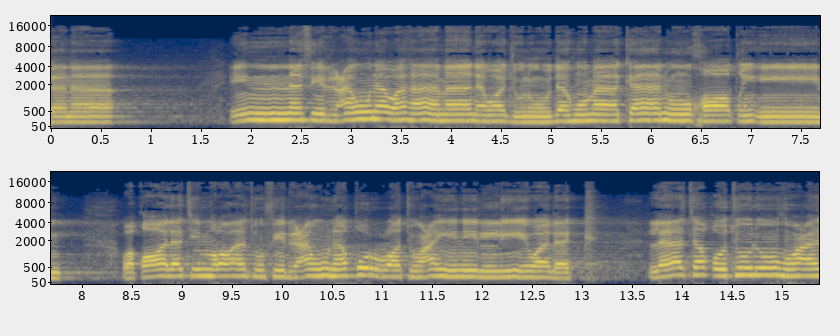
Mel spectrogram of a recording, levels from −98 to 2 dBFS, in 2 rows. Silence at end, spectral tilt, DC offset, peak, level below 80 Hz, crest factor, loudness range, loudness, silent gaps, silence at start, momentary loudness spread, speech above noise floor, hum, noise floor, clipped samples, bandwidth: 0 s; -5.5 dB/octave; under 0.1%; -2 dBFS; -60 dBFS; 12 dB; 2 LU; -14 LUFS; none; 0 s; 6 LU; 32 dB; none; -45 dBFS; under 0.1%; 16 kHz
